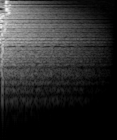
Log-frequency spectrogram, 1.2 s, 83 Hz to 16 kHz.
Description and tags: I loaded a slew of random IR files into Kontakt, played them through other IRs and into the Plate140, FairChild, and Neve1073 plug ins off the UAD card. Then I selected 5 good hits and applied Logic's offline compression and destructive fade envelopes. I loaded them into Space Designer and it produces deep/bright/spacious reverbs.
